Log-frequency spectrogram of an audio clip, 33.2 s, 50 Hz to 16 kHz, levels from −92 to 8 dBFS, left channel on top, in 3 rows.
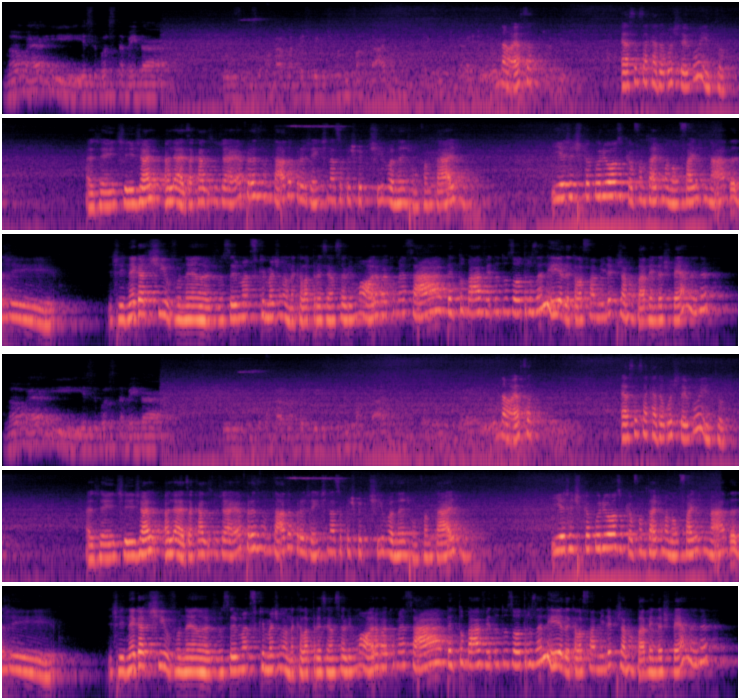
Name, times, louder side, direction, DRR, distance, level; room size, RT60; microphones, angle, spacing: voice 1, 0.0-2.5 3.3-8.6 17.3-18.2, equal, 20° left, -4 dB, 2.7 m, -42 dB
sound 1, 2.4-21.9, right 1 dB, 55° right, 2.3 m, -46 dB
voice 2, 7.4-7.9 9.3-10.9 12.3-18.1 19.3-22.9 23.7-32.7, right 1 dB, 15° right, 5 dB, 0.5 m, -24 dB
13.5 x 13.0 x 3.4 m, 1.2 s
head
